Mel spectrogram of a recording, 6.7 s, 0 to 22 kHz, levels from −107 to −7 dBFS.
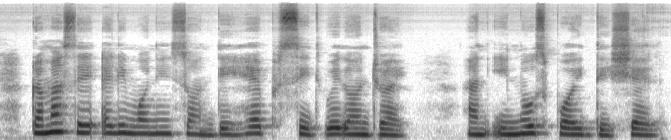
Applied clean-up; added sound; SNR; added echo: none; none; none; none.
